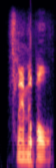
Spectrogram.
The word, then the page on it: flammable: American English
